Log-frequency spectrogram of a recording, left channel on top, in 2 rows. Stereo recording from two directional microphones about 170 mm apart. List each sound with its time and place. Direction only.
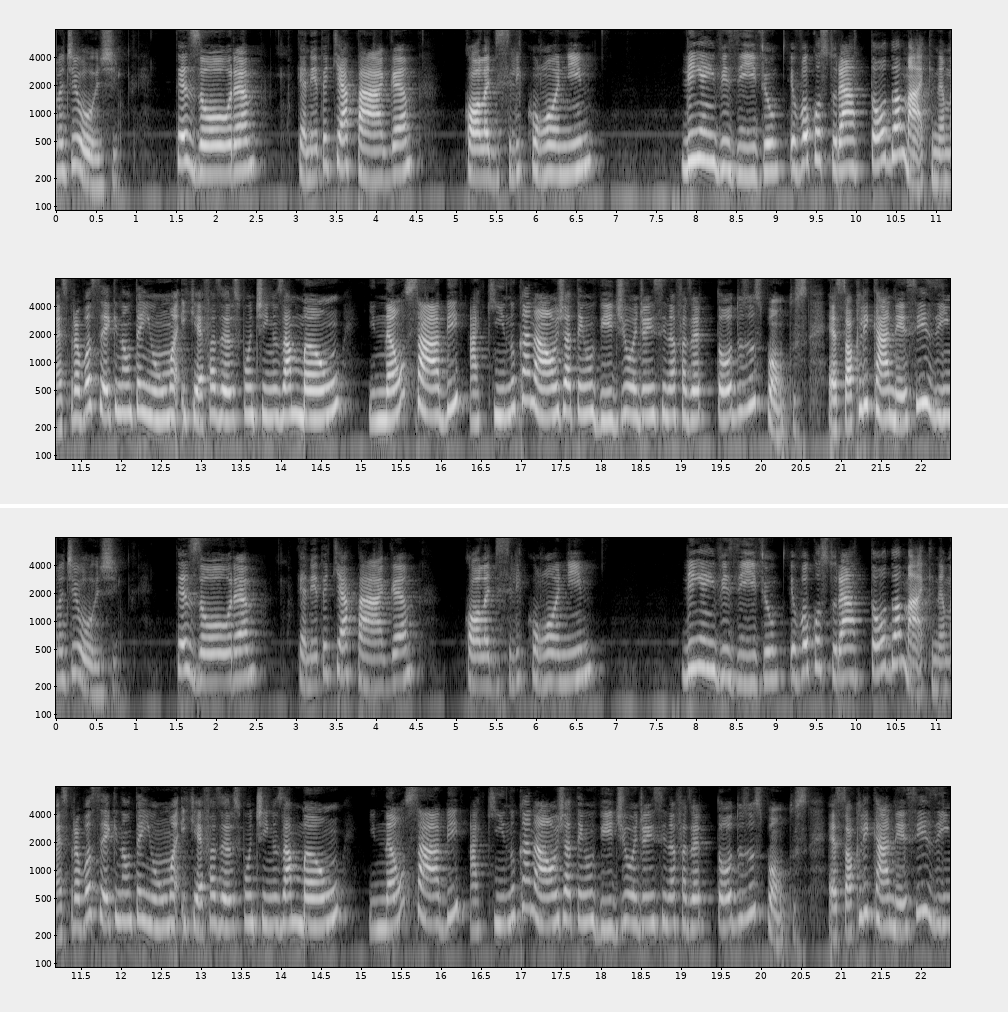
0.0 s a woman's voice: 25° left (ahead or behind)
7.9 s a woman's voice: 30° left (ahead or behind)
